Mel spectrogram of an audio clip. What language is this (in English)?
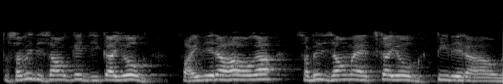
Hindi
